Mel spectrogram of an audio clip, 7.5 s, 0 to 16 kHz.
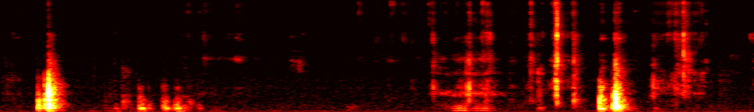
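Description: Scissors snipping through the clear plastic sleeves that seal 1 oz silver bars, with the plastic crinkling and clicking as the bars are handled. There are two dull thumps, one about half a second in and one about six seconds in.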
